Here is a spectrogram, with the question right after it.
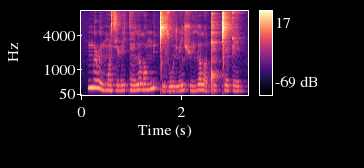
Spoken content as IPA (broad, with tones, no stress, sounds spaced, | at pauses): m ø˦ ɭ ø˨ m õ˨ lˠ zʲ e˨ ɳ i˨ t ẽ˨ l y˨ lˠ u˨ ŋ y˦ ǀ i˨ z w ũ˨ z ɳ i˦ l ʃ y˨ lʲ u˦ lˠ ø˨ ǃ y˦ ǀ e˦ l ʈ e˦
